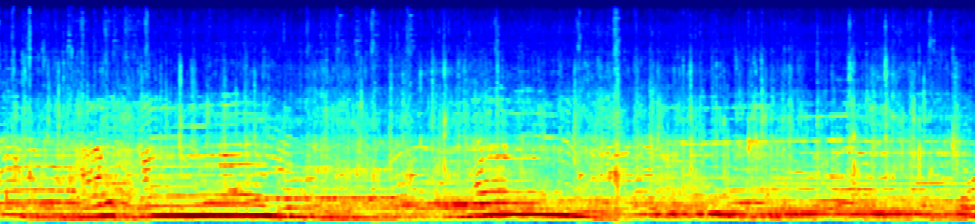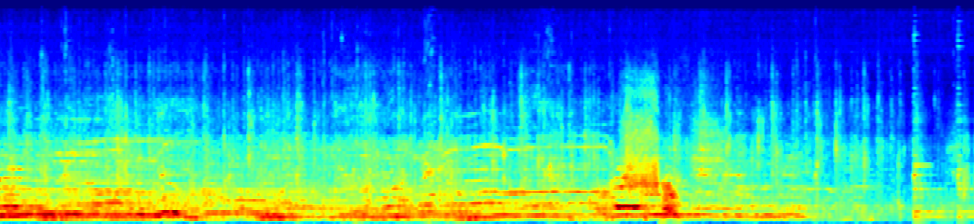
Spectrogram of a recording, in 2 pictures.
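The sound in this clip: An audience cheers and applauds to welcome a singer onstage in her hometown, a dense, steady wash of clapping, whoops and shouting voices that swells and dips slightly but never drops out.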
